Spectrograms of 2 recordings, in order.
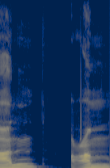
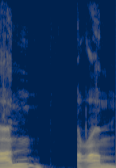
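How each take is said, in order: The two takes are said the same way.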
